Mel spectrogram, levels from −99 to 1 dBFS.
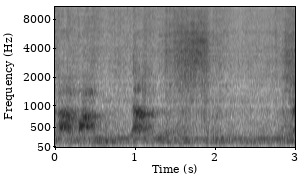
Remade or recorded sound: remade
